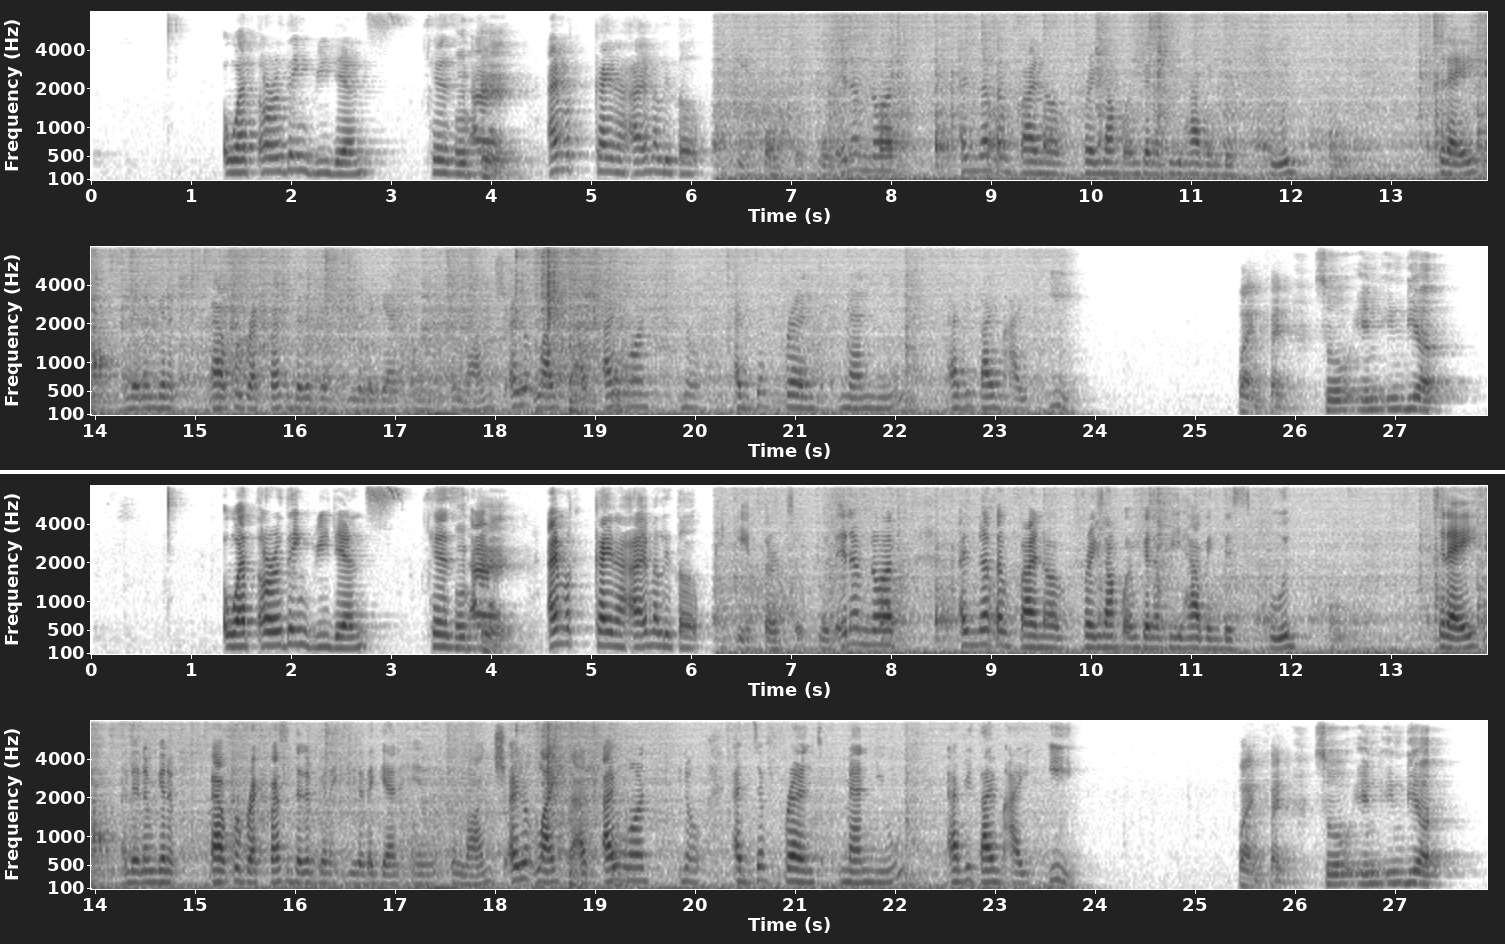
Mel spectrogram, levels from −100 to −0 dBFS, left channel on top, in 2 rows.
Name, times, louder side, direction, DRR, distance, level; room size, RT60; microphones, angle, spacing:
voice 1, 1.3-2.8 3.4-4.1 4.6-6.1 6.4-11.5 11.8-12.0 13.4-13.9 14.3-14.8 15.2-19.5 19.8-22.1 22.5-23.8, right 7 dB, 80° right, 0.5 m, -33 dB
voice 2, 3.6-4.3 7.3-7.6 25.4-27.3, right 1 dB, 20° right, 0.8 m, -38 dB
sound 1, 6.2-23.7, left 1 dB, 15° left, 3.2 m, -40 dB
24.5 x 9.2 x 2.3 m
head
